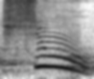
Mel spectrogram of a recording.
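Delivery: शू with a long, held "oo"; syllable demo. Shown as a demonstration. Teacher answering how it is read, शू drawn out. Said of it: "इसको क्या पढ़ेंगे".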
